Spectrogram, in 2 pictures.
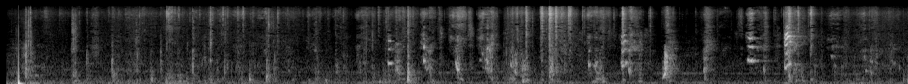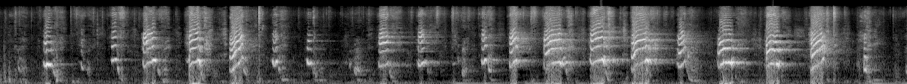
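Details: Carlos, a pet miniature pinscher, greets his owner arriving home, very excited. Scattered soft noises give way after about nine seconds to rapid, high, ringing yelps and whines, roughly two per second, rising in loudness toward the end.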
